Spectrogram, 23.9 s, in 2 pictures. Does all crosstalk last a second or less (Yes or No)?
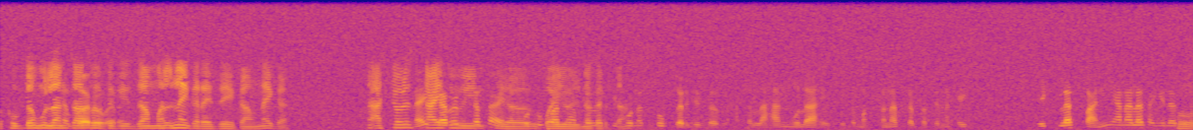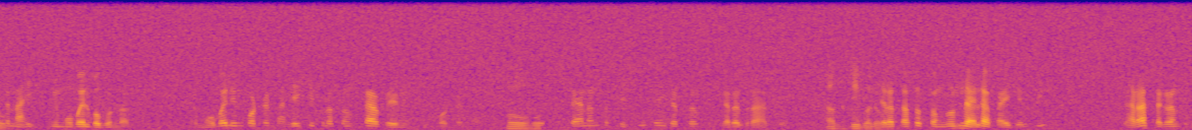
No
